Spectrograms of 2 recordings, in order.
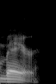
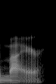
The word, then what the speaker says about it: Mayer: a row, but Marcelo Mayer. Um, I'm never gonna get it right. I think it's actually Meyer, but I always say it wrong.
